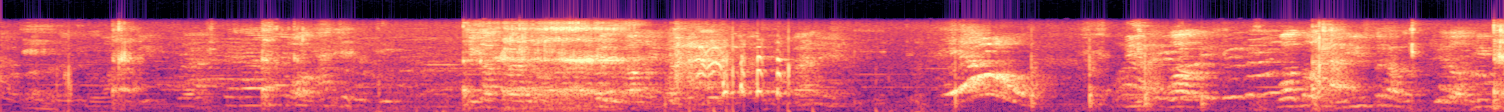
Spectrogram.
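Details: A brother burping on request: loud, drawn-out burps mixed with talking and laughter nearby; burping.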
